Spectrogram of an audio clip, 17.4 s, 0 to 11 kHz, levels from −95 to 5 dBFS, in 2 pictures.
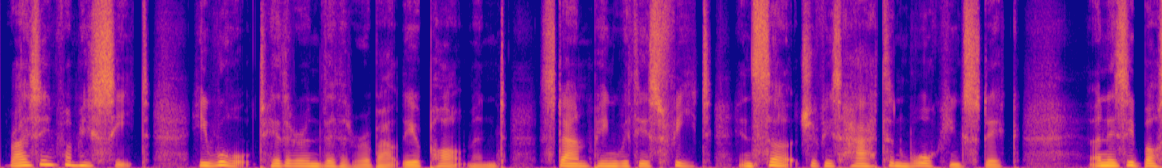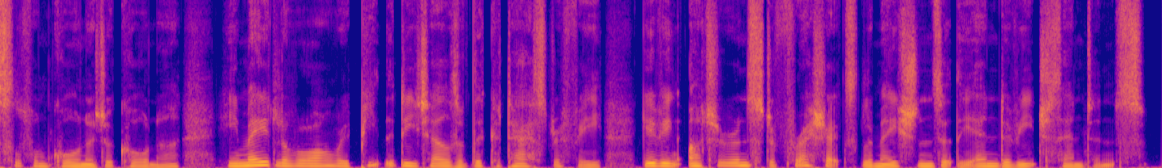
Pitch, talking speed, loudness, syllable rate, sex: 160 Hz, 180 wpm, -22 LUFS, 5.2 syllables/s, female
